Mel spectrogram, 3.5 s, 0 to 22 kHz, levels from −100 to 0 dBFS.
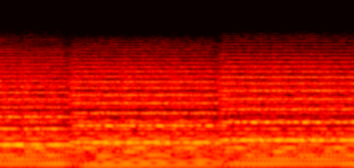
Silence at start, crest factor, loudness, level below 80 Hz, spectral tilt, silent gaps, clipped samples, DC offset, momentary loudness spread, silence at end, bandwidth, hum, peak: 0 s; 12 dB; -38 LUFS; -50 dBFS; -4.5 dB/octave; none; under 0.1%; under 0.1%; 2 LU; 0 s; 11 kHz; none; -26 dBFS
